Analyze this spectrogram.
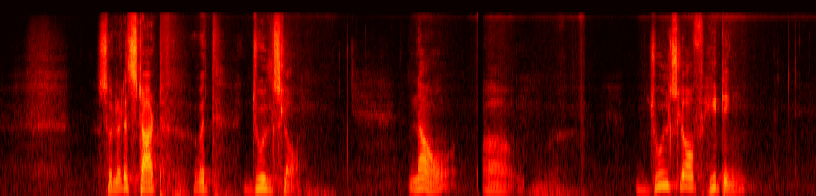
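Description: A young man speaks calmly and clearly into a close microphone.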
